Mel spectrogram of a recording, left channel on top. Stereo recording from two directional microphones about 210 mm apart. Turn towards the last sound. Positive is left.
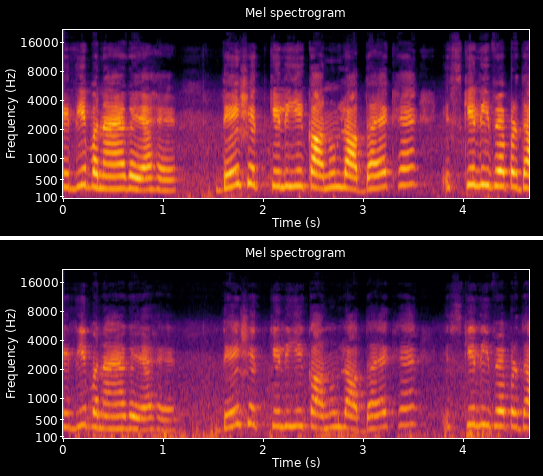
turn(degrees=35)  # may be behind; listen again after turning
